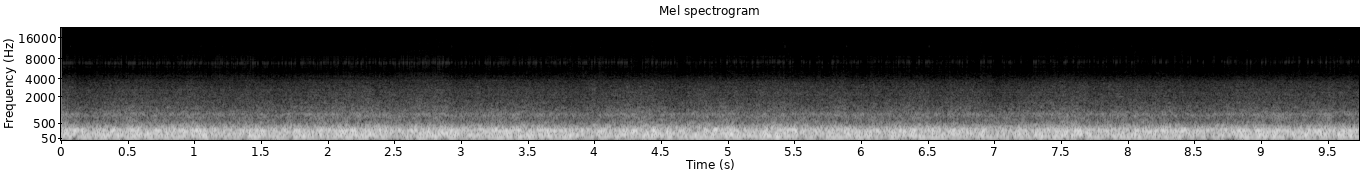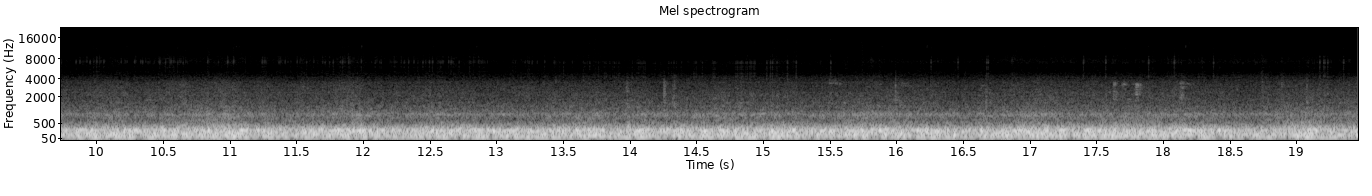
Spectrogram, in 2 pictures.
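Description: Jet engines roar steadily inside an aircraft cabin.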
